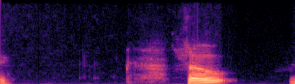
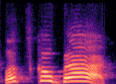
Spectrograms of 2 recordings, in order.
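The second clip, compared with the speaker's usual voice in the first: much higher, lively voice; bright high voice; high excited quote; 13 semitones higher, 5 dB louder than usual. Retold or imitated. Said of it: "Joyce is like".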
